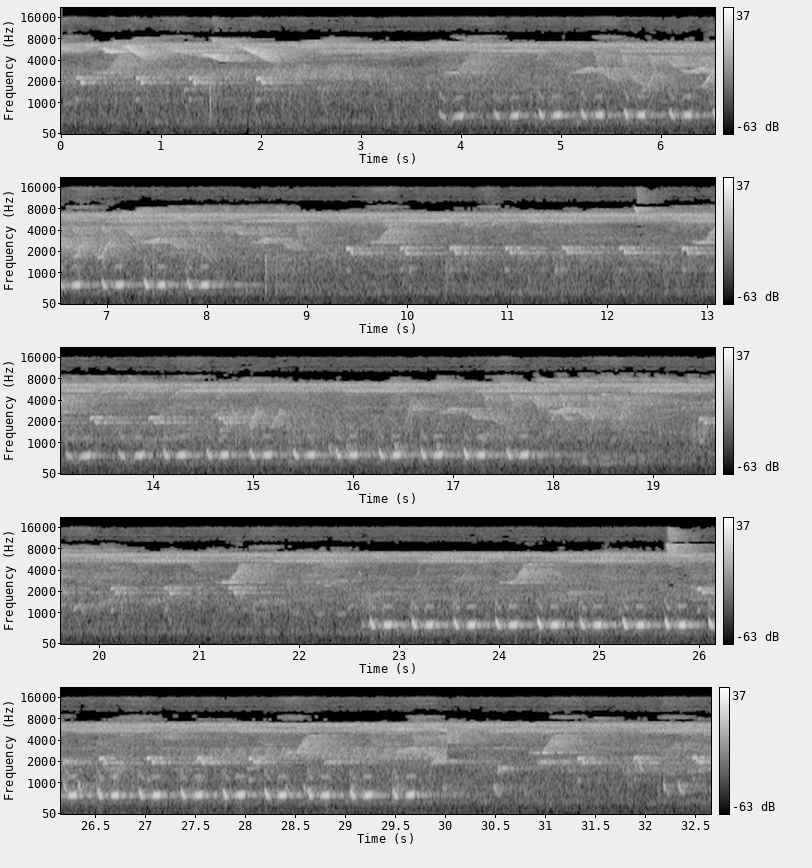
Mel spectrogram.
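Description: Several birds calling over a steady, high insect drone. One repeats a low pulsed note several times a second in three long runs, and others give quick falling chirps and short series of higher notes.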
